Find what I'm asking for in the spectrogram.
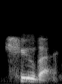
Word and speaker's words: Chuba: And it's pronounced Chuba, guys. Come on.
